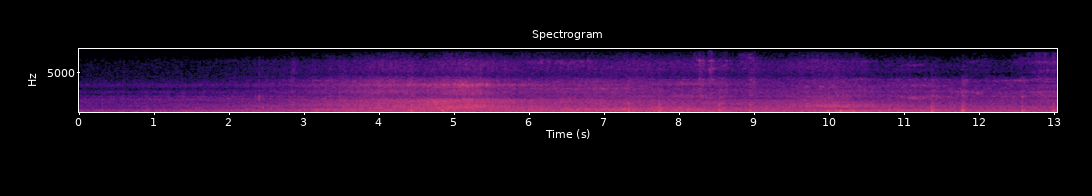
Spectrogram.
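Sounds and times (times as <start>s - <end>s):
diesel train engine and wheels rumbling: 0.0s - 13.0s
wheels clicking on rails: 3.6s - 13.0s.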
